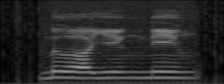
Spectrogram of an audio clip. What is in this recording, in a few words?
"ning", Chinese; bpmf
